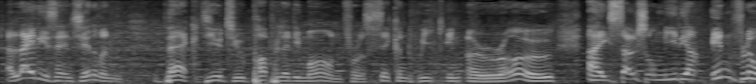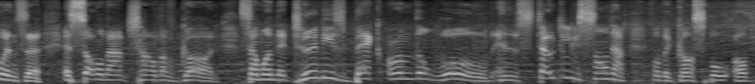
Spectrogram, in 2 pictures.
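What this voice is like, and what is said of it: Announcer-style radio voice. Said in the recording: “Do you want my radio voice?”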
